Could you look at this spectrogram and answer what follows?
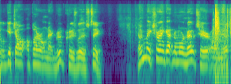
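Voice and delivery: usual speaking voice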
